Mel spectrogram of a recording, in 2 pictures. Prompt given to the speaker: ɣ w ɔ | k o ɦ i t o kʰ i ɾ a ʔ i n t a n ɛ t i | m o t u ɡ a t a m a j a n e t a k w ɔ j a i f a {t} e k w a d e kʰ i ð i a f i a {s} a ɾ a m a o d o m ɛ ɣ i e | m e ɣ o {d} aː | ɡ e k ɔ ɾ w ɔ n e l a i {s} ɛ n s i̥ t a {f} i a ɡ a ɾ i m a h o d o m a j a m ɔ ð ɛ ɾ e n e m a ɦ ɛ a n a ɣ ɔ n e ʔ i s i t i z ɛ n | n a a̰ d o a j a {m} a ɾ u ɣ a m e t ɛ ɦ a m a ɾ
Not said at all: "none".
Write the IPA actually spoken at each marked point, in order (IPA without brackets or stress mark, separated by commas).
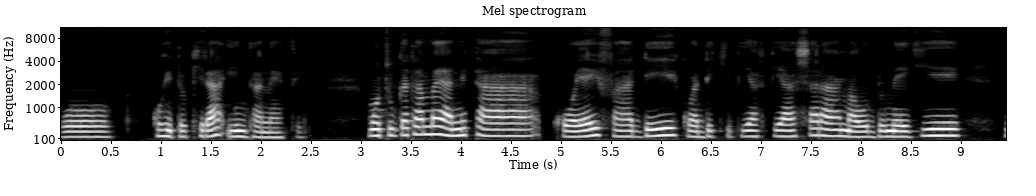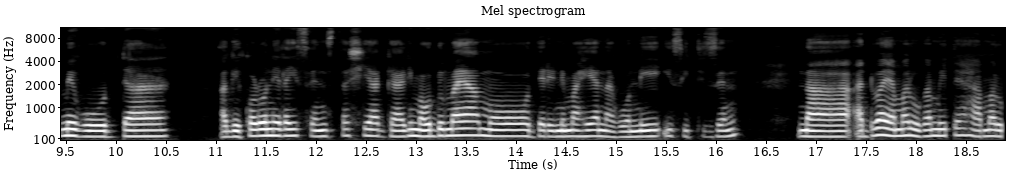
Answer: d, ʃ, d, s, ʃ, m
